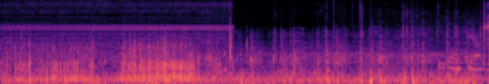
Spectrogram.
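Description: A horse loping on a soft dirt arena: its hoofbeats fall in the rolling rhythm of the gait, with a few sharper knocks among them.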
